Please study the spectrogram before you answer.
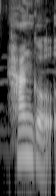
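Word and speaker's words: Hangul: Um, is it Hungle? I'm I'm not sure what Korean script is is uh referred to, but however your name is pronounced, welcome on in. We just killed a chatter. Okay. Hangle. Okay. Okay. I was right.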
